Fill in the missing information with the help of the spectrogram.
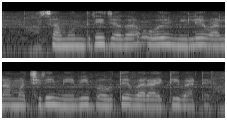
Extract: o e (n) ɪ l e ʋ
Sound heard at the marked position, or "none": m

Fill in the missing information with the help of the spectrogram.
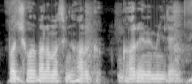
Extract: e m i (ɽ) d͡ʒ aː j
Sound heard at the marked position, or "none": l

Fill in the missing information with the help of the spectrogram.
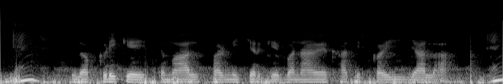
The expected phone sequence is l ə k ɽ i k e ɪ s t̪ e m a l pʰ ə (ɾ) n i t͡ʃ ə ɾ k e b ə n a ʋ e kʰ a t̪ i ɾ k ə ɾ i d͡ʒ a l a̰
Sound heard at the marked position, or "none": ɾ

